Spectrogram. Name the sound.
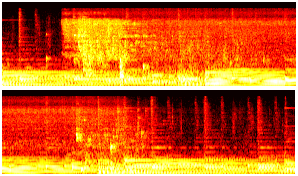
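water being added to horse treat mixture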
